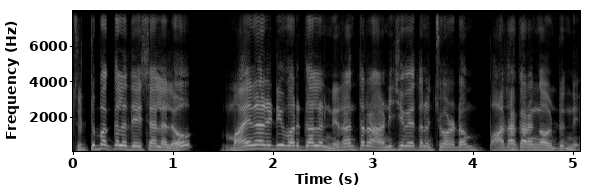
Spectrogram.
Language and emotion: Telugu, angry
